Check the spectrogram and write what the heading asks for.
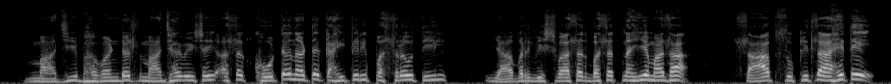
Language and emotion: Marathi, disgusted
